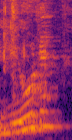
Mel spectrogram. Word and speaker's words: Yod: And then your 10th letter that we're in, final one we're learning today is the Yod. You're also going to hear it, some people say Yud, Yep.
